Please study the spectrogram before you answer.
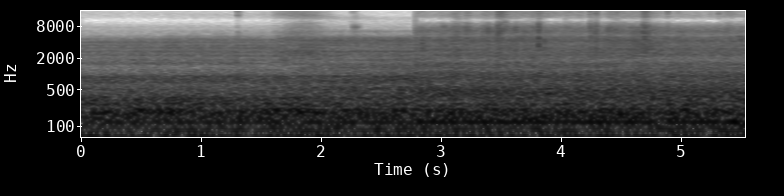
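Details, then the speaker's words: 2003 Dodge Caravan, key on, blower dead on first, second and third speeds and working only at maximum: steady low fan roar at full speed, most likely a failed blower motor resistor. "well it's already promising this an experience most likely that's a resistor failure"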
